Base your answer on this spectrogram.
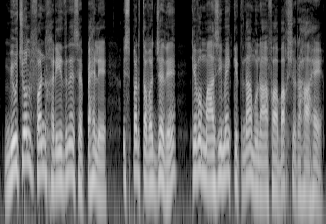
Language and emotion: Urdu, neutral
